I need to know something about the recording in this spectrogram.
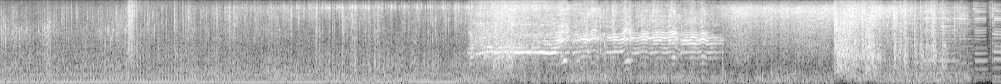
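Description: Motorcycle engine running at a steady pitch. About seven seconds in it gives way to a louder rushing noise with a high, wavering wail lasting about four seconds, and a short rushing burst comes near the end.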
